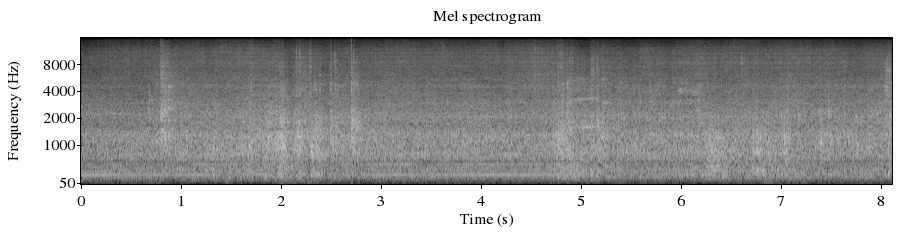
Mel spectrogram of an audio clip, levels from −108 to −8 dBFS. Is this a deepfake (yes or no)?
no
